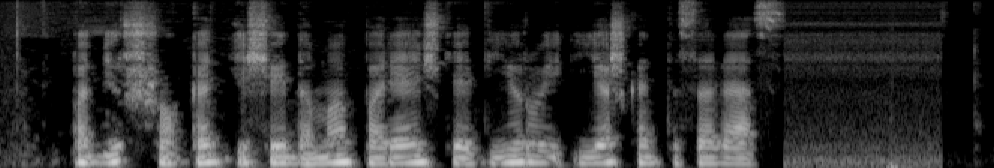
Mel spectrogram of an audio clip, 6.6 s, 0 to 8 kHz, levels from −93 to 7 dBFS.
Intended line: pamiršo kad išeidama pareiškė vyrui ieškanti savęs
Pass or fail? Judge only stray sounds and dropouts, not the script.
fail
